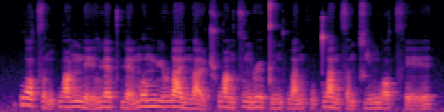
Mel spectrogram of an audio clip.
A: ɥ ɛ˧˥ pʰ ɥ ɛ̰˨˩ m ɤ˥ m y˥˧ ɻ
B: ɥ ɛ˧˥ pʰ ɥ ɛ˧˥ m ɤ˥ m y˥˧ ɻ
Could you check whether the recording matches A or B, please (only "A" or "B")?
A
